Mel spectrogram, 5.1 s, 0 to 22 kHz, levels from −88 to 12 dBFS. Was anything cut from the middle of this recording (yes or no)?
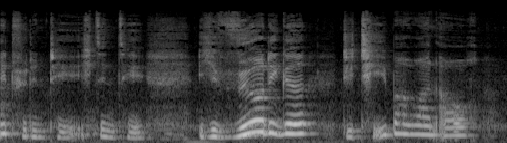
yes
